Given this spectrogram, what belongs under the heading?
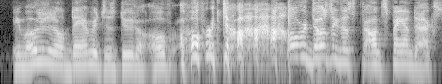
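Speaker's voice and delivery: words spoken through laughter. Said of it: "I can't stop laughing tonight".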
